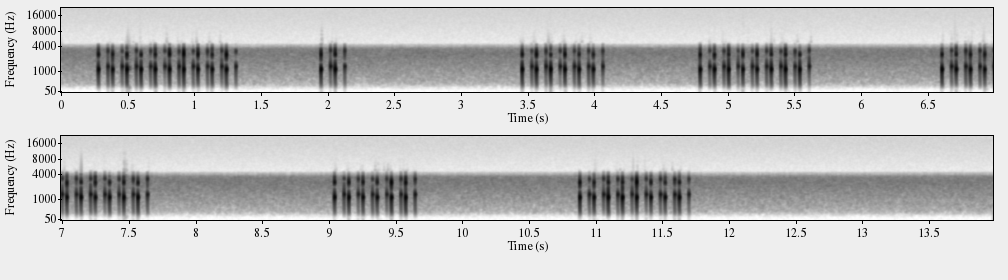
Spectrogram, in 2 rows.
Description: Pulse dialling, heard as clicks on a phone line, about 9 pulses a second. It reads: 0 2 6 8 0 6 8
